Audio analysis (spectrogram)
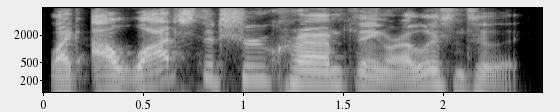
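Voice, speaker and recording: Host, man; casual and emphatic, lively pitch, dry room. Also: brisk, no room sound. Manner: animated storytelling, emphatic asides. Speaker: podcast host. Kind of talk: casual live chat.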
